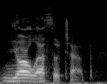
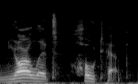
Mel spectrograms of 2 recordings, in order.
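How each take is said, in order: First: The t and h merge into a th sound. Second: The t and h are said as separate sounds. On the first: This is how other people say the name. The speaker calls it wrong. "They put it together to make a th sound" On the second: Hotep is kept as a separate part of the title. The speaker calls it right. "I believe it's supposed to be Nyarlet Hotep"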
